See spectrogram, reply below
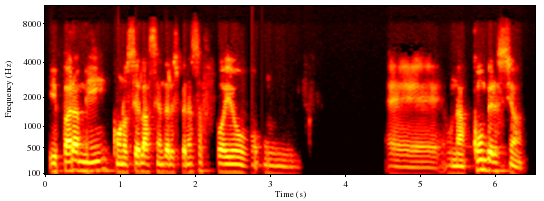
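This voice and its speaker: Man interpreting, low mellow voice, plain relay of phrases, muffled lo-fi recording. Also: measured pace, dry recording. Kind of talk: consecutive interpreting.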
